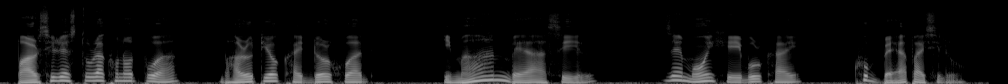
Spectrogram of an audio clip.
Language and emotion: Assamese, sad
